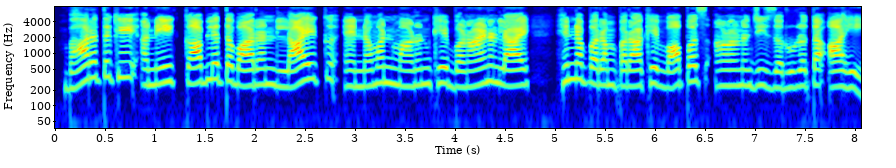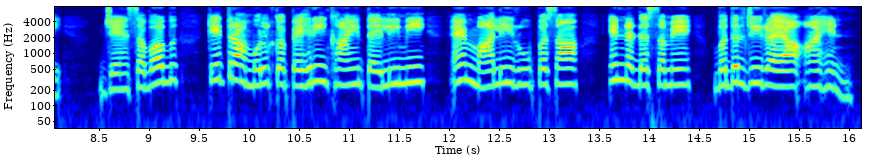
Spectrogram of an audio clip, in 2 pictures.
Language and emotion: Sindhi, neutral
